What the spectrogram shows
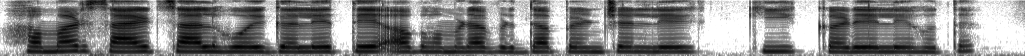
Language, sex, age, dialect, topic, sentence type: Magahi, female, 36-40, Northeastern/Surjapuri, banking, question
